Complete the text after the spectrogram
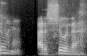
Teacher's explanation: los argentinos normalmente dicen Arjuna, como si fuera SH.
